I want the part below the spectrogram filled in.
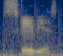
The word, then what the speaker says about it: scabious: Scabious, a plant of the teasel family with pink, white, or most commonly blue pincushion shaped flowers. Let me make sure I'm pronouncing this right. – Scabious. – Yes, scabious.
